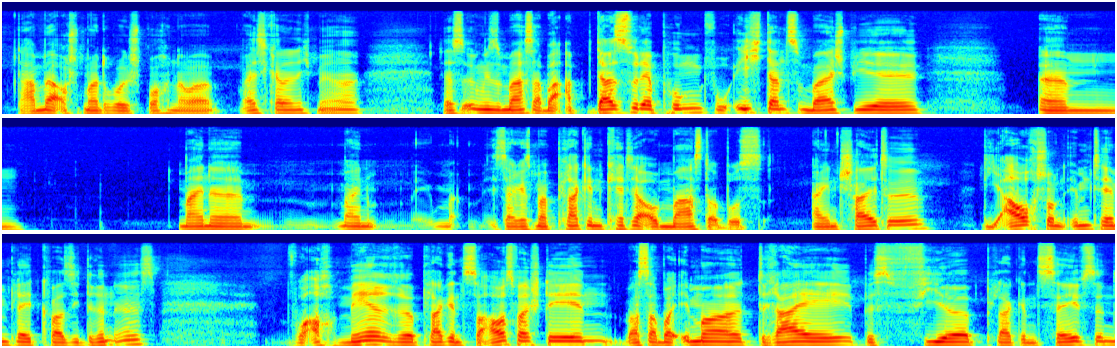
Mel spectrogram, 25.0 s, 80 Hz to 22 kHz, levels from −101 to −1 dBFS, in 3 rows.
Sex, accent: male, German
